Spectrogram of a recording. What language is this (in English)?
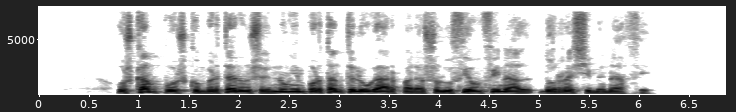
Galician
